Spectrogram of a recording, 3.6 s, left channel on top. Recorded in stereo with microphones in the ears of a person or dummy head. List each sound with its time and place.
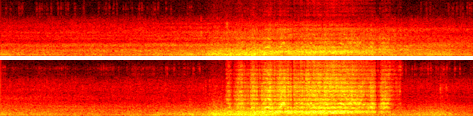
1.7 s a squeak: 75° right (ahead or behind)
